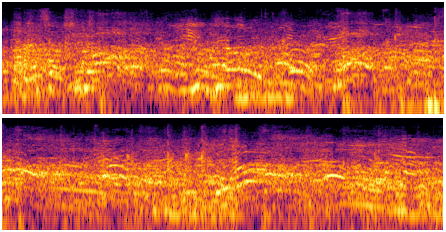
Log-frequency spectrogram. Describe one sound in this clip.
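A dense crowd of men and women talks and shouts excitedly close by.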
